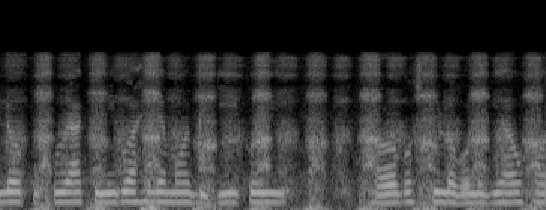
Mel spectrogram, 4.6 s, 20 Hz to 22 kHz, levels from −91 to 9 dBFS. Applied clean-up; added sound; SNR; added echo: none; Breathing; 6 dB; none.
